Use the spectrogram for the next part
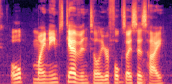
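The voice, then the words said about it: Put-on Wisconsin Midwest accent. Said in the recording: “You had to do the Wisconsin accent ... I might go Midwest a little bit”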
